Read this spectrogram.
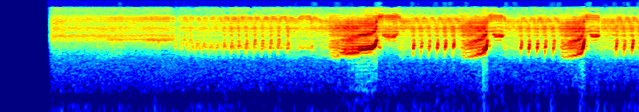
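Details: A Walker's cicada (Meimuna opalifera) gives a high, sizzling buzz that breaks into rapid pulsed phrases punctuated by rising swoops.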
